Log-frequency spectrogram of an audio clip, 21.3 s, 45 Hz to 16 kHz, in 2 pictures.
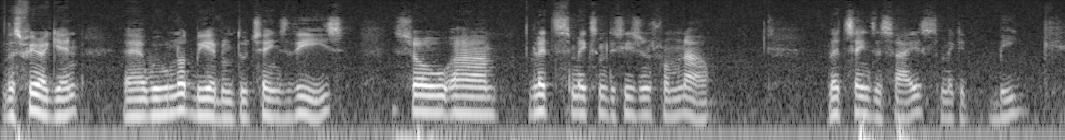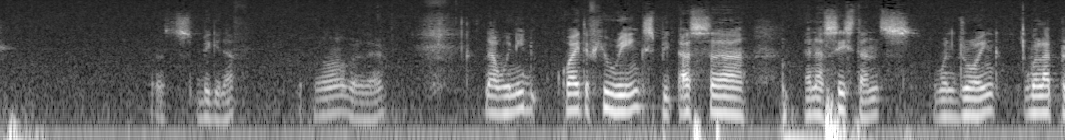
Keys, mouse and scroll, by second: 8.1 click.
